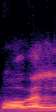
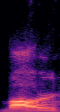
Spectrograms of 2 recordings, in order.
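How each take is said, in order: First: The word is said with two syllables. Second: The word is said with one syllable. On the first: The speaker calls it wrong. "બોવેલ નહીં" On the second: The speaker calls it right. "બાઉલ છે"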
